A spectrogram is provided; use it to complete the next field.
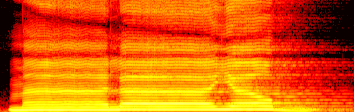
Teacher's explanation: Ma la mad tabi'i zahiri karena ada alif yang didahului baris fathah, maka huruf lam panjang 2 harokat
